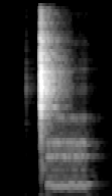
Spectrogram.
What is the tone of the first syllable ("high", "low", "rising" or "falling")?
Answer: high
